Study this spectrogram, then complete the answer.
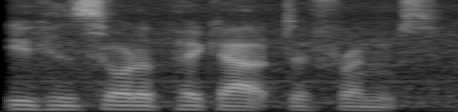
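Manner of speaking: ordinary talk, nothing marked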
